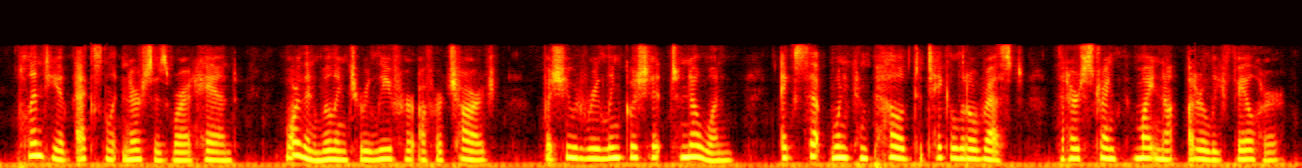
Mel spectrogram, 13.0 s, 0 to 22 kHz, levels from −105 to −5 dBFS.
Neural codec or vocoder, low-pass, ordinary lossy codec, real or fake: codec, 16 kHz, 4.8 kbps, FACodec; 7.2 kHz; AAC, 48 kbps; fake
